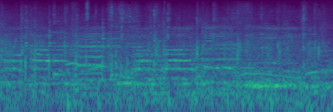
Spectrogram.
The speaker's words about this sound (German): Diese Gesänge werden die drei noch oft hören. Denn wann immer in den folgenden zwei Jahren Gerichtstermine anstehen, reisen auch Unterstützer an.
